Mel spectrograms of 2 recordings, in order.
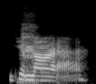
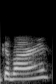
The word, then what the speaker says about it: Gemara: And you told me how to pronounce this before. Gemara. Gemara.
